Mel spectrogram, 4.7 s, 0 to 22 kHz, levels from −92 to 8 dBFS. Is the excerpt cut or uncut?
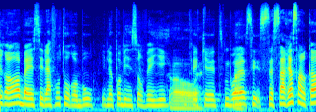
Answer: uncut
